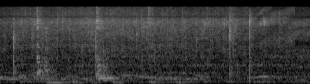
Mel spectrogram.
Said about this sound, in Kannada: ಆನಿಯನ್ನು ಲೈಟಾಗಿ ಕಲರ್ ಚೇಂಜ್ ಆಗೋಂಥದ್ದು ನಾವು ಈ ಥರ ಫ್ರೈ ಮಾಡ್ಕೋಬೇಕು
